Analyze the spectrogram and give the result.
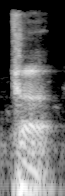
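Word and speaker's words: थ: The next letter, tha. Mahaprana. You have to give emphasis when pronouncing this letter, tha. Mahaprana, because it's Mahaprana.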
